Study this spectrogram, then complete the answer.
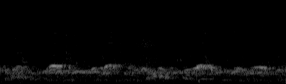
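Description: Soft, repeated cooing of pigeons in a low rolling rhythm at a pigeon farm during vaccination, fairly quiet and close, with faint chirps above and no talking.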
